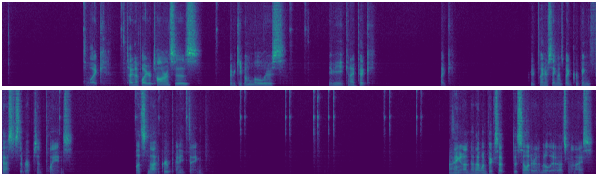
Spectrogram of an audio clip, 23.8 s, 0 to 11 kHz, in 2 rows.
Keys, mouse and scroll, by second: 0.1 middle click, 1.6 click, 2.7 middle click, 4.3 click, 5.8 click, 13.0-14.5 drag, 15.0 click, 16.6 click, 17.5-18.9 drag, 19.5 click, 20.1 click, 20.8 middle click, 22.3-23.7 middle drag.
